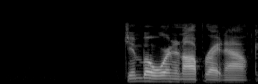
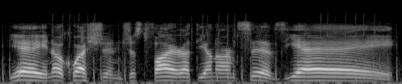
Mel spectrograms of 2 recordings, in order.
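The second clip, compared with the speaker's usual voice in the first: sarcastic cheer; 6 semitones higher, 7 dB louder, slower than usual. Acted. Cheering friendly fire on civilians.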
